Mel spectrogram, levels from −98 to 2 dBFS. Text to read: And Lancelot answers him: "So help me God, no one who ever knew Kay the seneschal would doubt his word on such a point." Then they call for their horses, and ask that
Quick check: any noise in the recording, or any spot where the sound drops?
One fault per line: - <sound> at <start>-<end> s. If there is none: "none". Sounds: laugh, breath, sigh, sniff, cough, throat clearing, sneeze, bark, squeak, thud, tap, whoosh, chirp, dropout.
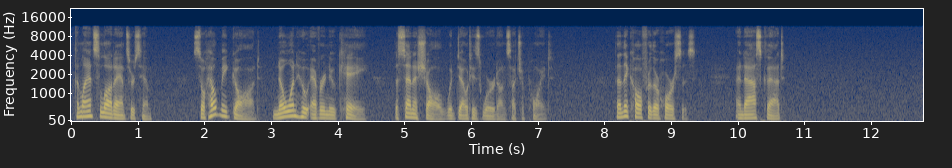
none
